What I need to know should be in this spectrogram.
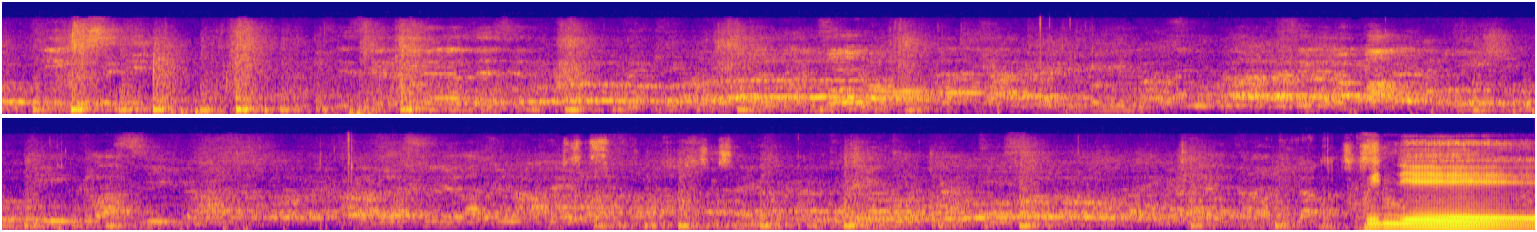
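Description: Men call out to each other across an open field.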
